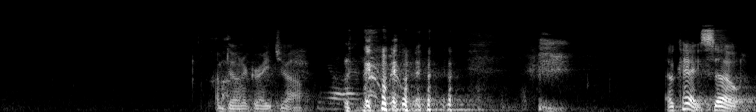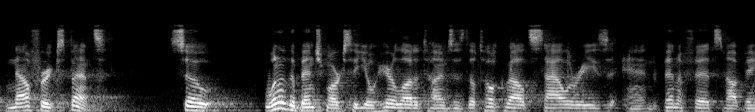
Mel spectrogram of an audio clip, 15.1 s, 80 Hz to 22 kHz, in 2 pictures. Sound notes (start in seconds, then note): 3.4 people chuckle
